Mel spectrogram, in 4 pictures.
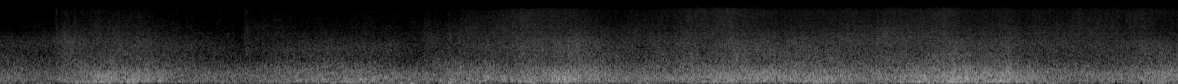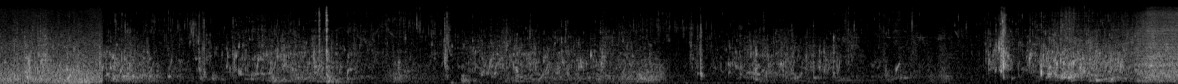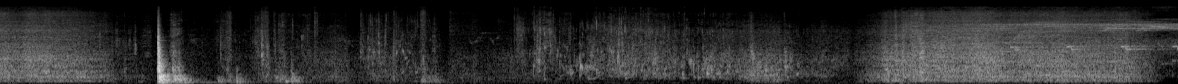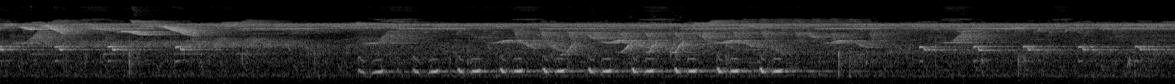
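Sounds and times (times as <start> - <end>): wind buffeting microphone: 0.0 - 12.8
sharp knock: 25.1 - 25.6.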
